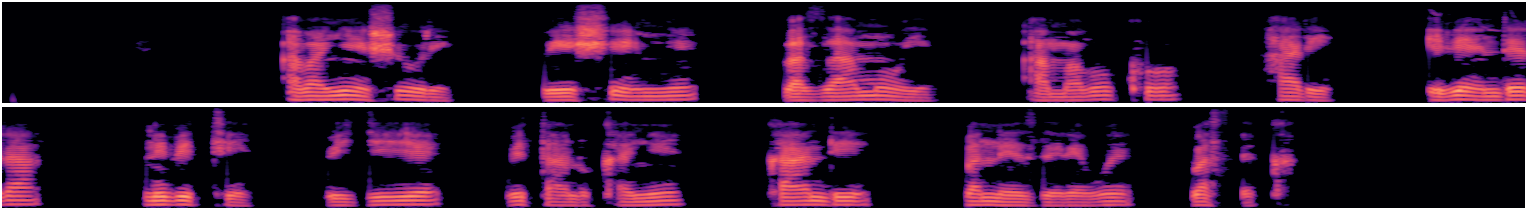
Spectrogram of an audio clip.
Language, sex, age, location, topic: Kinyarwanda, male, 36-49, Kigali, health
